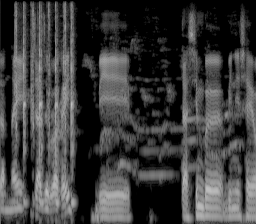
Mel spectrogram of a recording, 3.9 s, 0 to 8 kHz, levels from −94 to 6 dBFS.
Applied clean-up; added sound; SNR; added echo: classical method Wiener filter.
